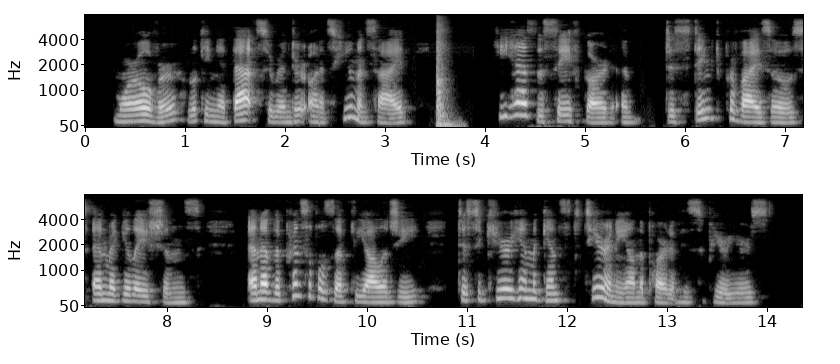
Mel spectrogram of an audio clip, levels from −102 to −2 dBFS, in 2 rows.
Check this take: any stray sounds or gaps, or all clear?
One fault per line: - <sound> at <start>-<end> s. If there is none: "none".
- thud at 3.5-3.8 s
